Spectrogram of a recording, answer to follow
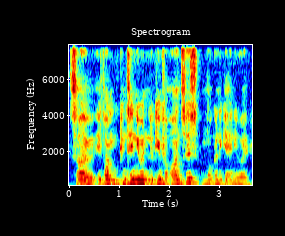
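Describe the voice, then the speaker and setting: A young lead actress answers audience questions on stage at a film Q&A, giving candid, down-to-earth personal replies. Her medium-pitched, dark voice is flat and brisk, coming through a handheld mic and the hall speakers. It was filmed from the audience in a large cinema auditorium, so it sounds echoey and distant, with a little hiss or hum.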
